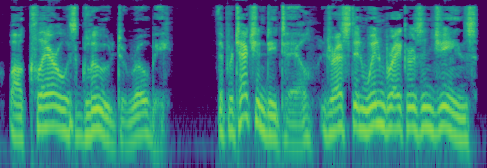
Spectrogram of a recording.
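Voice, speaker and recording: Guy narrating a thriller audiobook, mid pitched voice, dry studio-like sound. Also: husky, no echo.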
